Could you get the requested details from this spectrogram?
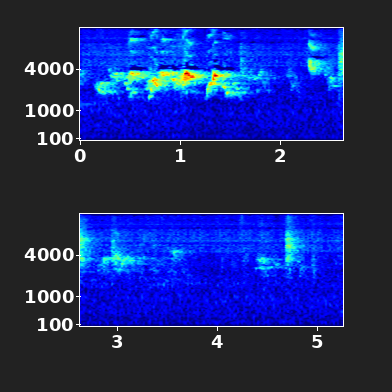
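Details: Bulbul kept at home, singing a rich, fast warbled phrase of bright chirps at the start, followed by scattered softer single notes over a faint background hiss.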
